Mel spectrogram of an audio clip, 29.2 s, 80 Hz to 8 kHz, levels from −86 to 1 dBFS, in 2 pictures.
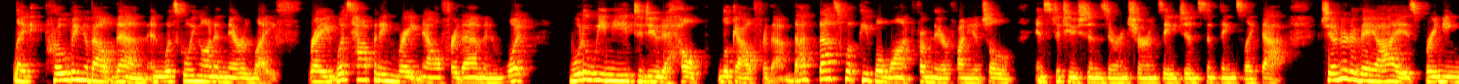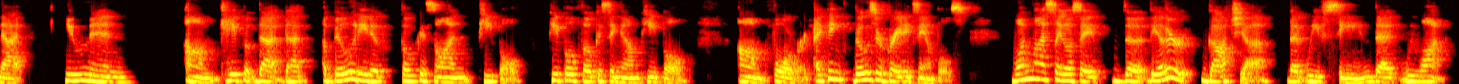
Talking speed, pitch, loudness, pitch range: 185 wpm, 185 Hz, -18 LUFS, 160-215 Hz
